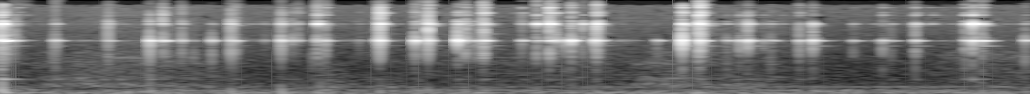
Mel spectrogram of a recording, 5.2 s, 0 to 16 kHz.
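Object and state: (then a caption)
Cut glass jar, empty. Long nails tap and scratch a hollow, empty, medium cut-crystal glass jar, producing a rapid, irregular run of short, bright clinks. Each clink carries a thin glassy ring near 3.5 kHz with higher overtones, and the taps die away almost instantly over a quiet scratchy background.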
